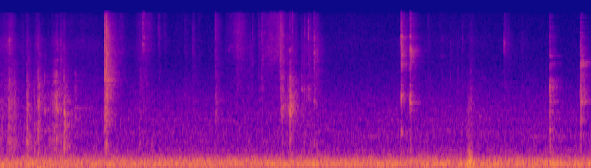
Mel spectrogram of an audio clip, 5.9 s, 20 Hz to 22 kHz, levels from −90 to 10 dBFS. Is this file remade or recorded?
recorded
